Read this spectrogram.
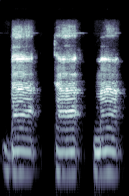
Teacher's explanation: the tongue lies flat. Therefore, there's no heaviness, or it's read with a, you can say an empty mouth, like ba, ta, ma, right? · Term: istifal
